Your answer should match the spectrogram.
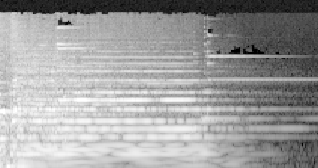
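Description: Final chord of a chiming, bell-like music jingle, struck once and left to ring out, fading away over about three and a half seconds.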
